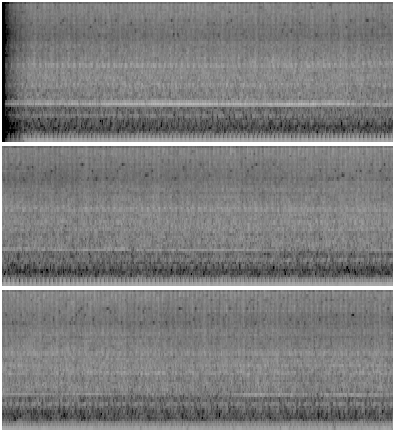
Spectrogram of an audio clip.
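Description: Low, even idle with a clear steady whine around mid pitch sitting on top, barely drifting over twelve seconds; source unknown.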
